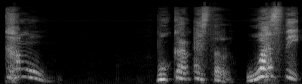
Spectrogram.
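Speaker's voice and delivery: loud, cutting mock rebuke; retold harsh rebuke. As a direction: fling the verdict out loud and sharp. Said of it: "Dan tahu saya dibilang apa?". (teguran keras yang ditirukan, lantang)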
